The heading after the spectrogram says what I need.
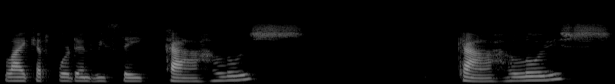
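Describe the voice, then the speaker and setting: A Brazilian woman who speaks English with a Brazilian Portuguese accent, teaching in an unhurried, measured way. Her voice sits a little low for a woman. She patiently repeats example words on dull, lo-fi audio. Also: fairly bright tone. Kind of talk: online language workshop.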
